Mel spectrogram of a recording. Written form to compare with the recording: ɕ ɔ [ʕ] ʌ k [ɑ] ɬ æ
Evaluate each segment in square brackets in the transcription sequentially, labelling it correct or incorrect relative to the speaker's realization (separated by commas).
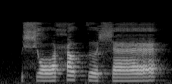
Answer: incorrect, incorrect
